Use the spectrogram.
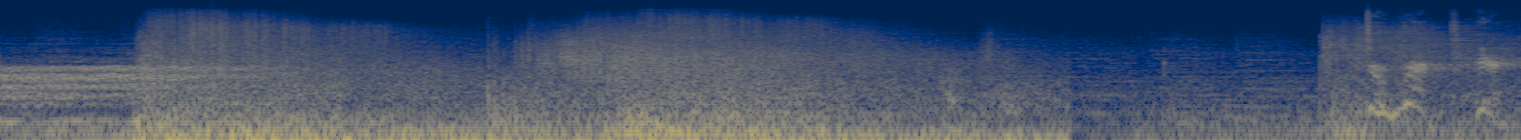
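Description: Starship weapons fire and explosions in the Star Trek Online game: heavy booming blasts and rumbling bursts rolling for several seconds, then a quieter stretch before another burst.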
